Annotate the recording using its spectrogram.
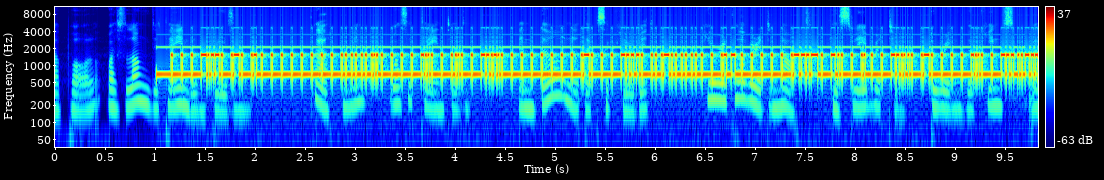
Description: RTTY (75 baud, 850 Hz shift), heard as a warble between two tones, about 1130 Hz centre, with speech in English. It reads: EB6RJ DE I3BME TNX FER …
